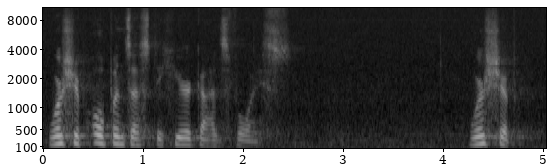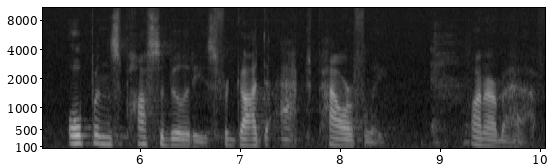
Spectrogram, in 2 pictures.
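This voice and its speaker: Man, pastor from eastern Canada, big voice pitched a bit high, fervent sermon, church hall reverb. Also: measured pace, long pauses. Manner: fervent, builds to loud emphatic peaks. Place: church sanctuary.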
